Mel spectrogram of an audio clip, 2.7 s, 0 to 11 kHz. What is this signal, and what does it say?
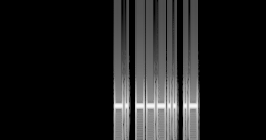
Morse code, heard as a keyed tone, about 44 wpm, 700 Hz. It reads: N8A
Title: Common Cut Numbers - 3-Digit 45wpm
